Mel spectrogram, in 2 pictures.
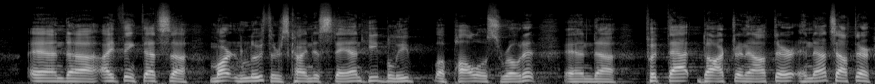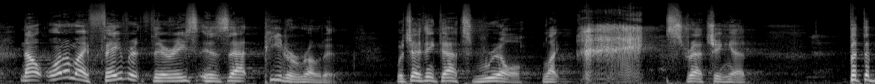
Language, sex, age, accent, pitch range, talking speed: English, male, 40-59, American, 145-195 Hz, 165 wpm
